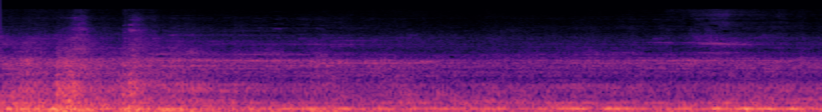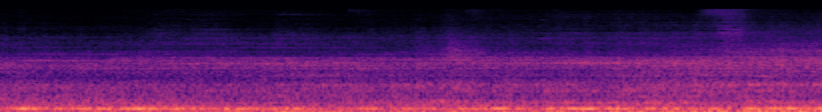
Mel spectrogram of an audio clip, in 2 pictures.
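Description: Freight train of ethanol tank cars rolling past at trackside: a steady rumble of steel wheels on the rails with a constant low hum, and a few wheel clicks over rail joints near the start.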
